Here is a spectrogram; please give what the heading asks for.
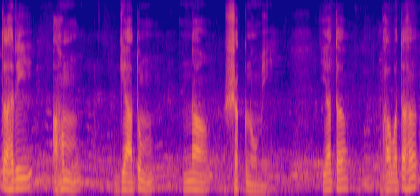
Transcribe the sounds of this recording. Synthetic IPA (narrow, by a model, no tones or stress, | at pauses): t̪ɐɦɐɾiːɐɦɐm | ɡjaːt̪um | nɐ | ʃɐknoːmi | jɐt̪ɐ | bʱɐʋɐt̪ɐɦɐ̆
